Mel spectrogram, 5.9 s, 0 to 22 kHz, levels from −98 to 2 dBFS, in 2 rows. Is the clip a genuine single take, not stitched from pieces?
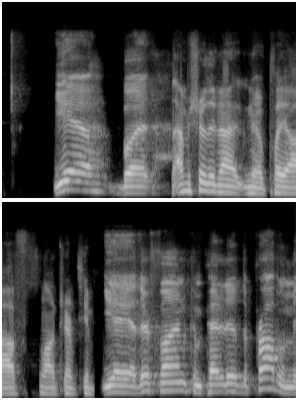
no; 2 cuts; at 1.7 s, 3.9 s

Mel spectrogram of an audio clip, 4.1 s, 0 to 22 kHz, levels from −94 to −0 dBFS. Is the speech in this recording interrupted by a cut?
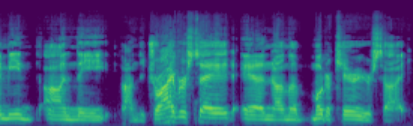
yes; 1 cut; at 1.2 s

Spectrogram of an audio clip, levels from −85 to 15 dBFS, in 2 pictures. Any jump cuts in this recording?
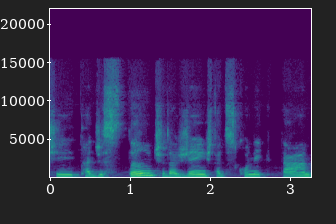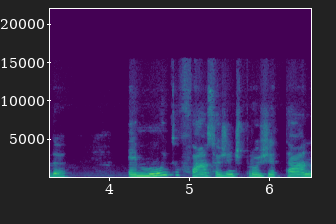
no; 0 cuts

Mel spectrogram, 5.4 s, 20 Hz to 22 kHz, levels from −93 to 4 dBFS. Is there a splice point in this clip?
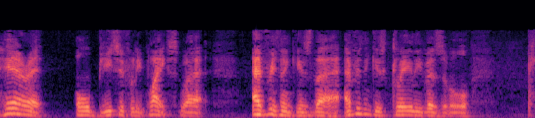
no; 0 cuts

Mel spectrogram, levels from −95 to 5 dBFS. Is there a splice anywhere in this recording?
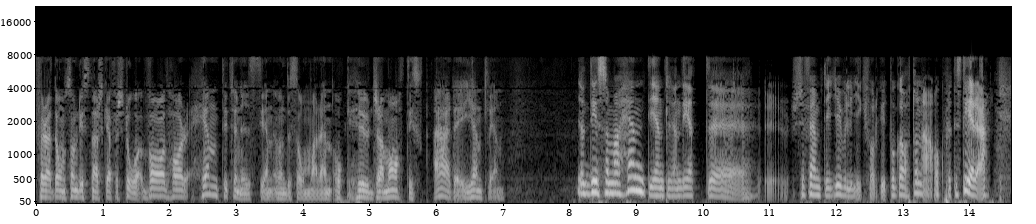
no; 0 cuts

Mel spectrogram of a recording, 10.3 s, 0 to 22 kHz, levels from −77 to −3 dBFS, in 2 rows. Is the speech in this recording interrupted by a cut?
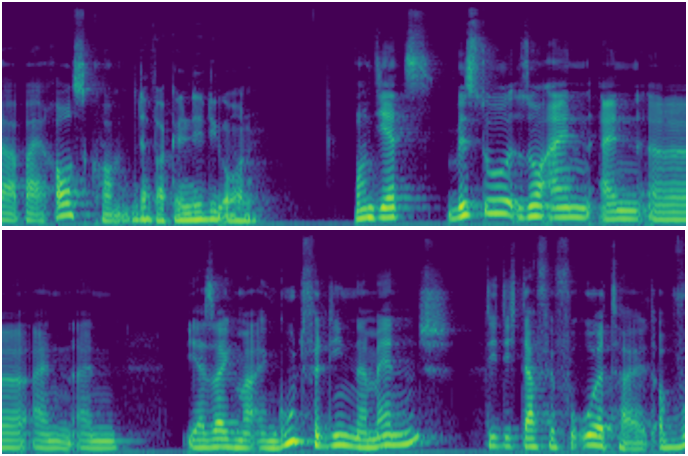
yes; 2 cuts; at 7.0 s, 8.7 s

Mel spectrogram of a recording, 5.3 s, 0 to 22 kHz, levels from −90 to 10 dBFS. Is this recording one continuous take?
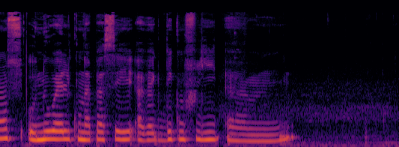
no; 1 cut; at 2.9 s

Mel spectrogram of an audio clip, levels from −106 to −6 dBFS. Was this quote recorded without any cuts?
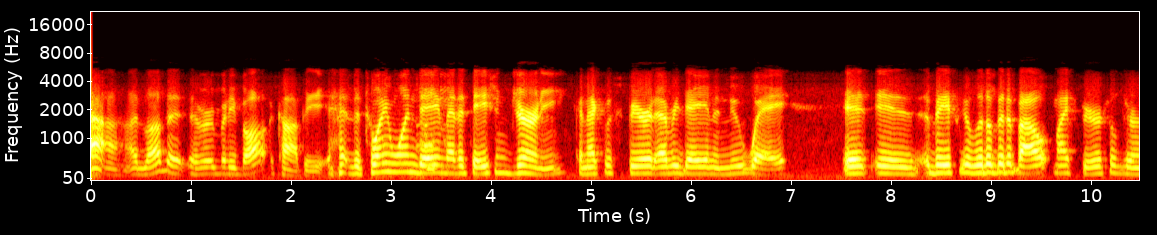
yes; 0 cuts

